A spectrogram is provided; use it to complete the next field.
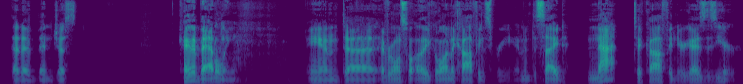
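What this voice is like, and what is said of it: Slightly hoarse voice. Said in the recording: “my voice is a little bit more hoarse ... this little tickle slash cough kind of like irritant hoarseness in my throat”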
